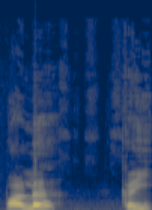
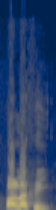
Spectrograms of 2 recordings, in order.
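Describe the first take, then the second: First: It is said with a break in the middle. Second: It is said as one word without a break. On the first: Many hands. "பிரிச்சு வாசிச்சோம் அப்படின்னா" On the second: A wooden plank. "சேர்த்து வாசிச்சோம்னா"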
